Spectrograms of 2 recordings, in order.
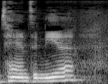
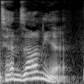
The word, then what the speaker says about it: Tanzania: That and I think I said I was in Tanzania, and she was like, in Tanzania.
